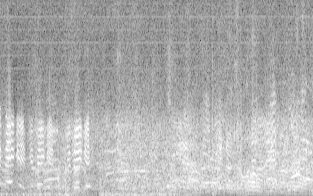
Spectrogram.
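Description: A crowd of young people chatter and call out all around, outdoors.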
